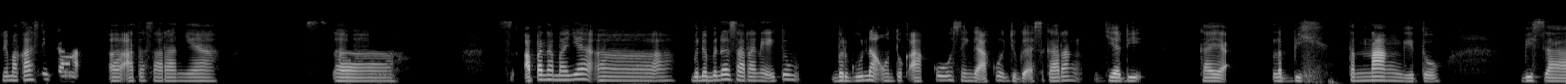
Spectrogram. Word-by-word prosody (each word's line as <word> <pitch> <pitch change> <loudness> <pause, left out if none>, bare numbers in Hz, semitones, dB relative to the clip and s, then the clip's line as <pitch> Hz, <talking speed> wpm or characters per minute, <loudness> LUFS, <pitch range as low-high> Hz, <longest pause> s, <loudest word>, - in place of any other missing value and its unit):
Terima 190 0 -1
kasih 225 +3 +2
Kak, 195 -1 0 0.3
eee, 170 - +2
atas 175 +1 -3
sarannya. 165 -1 -2 1.2
Eee, 160 -1 0 1.0
s - - -21
apa 225 - +6
namanya? 225 +2 +2
Eee, 180 -1 -2 0.3
bener-bener 195 +5 +2
sarannya 180 -3 +1
itu 220 +4 -2 0.3
berguna 180 +3 +2
untuk 170 +1 -6
aku 195 +5 +1
sehingga 175 -4 +1
aku 185 -3 -5
juga - - 0
sekarang 180 +3 -1 0.2
jadi 170 - +1 0.6
kayak 160 -1 +2 0.5
lebih 165 0 -1 0.4
tenang 175 -1 +6
gitu. 150 0 -3 0.8
Bisa, 170 -2 0
175 Hz, 105 wpm, -27 LUFS, 165-190 Hz, 1.2 s, apa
